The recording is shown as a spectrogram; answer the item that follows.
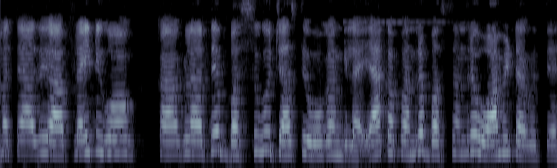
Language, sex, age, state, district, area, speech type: Kannada, female, 18-30, Karnataka, Vijayanagara, rural, spontaneous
